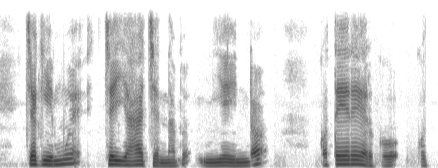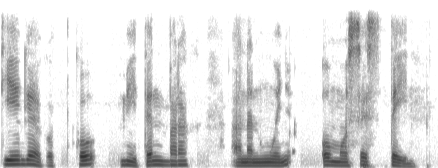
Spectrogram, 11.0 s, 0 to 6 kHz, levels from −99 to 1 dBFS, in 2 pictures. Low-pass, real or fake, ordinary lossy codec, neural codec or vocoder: 5.4 kHz; real; none; none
